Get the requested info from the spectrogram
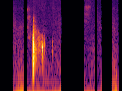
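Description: Near silence, broken by one short, faint click a little over half a second in, followed by a smaller tick.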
